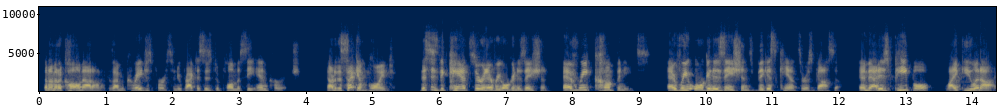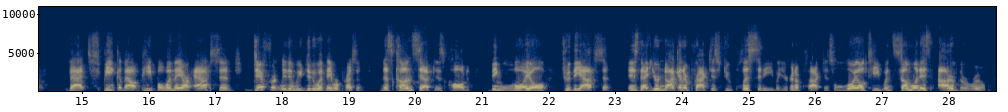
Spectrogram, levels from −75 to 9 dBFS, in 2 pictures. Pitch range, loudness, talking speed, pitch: 155-210 Hz, -19 LUFS, 190 wpm, 180 Hz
